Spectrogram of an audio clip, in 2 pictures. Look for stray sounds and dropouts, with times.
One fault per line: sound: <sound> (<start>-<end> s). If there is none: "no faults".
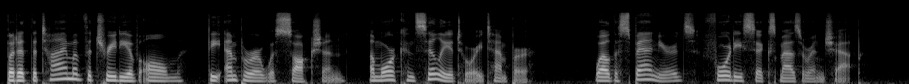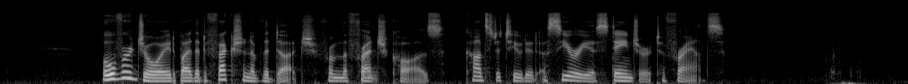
sound: squeak (17.3-17.9 s)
